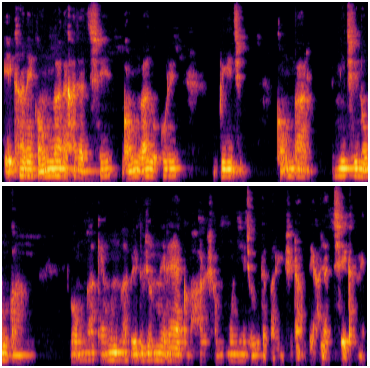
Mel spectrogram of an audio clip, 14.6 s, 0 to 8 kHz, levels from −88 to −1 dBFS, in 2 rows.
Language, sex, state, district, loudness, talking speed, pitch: Bengali, male, West Bengal, Paschim Medinipur, -18 LUFS, 90 wpm, 120 Hz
